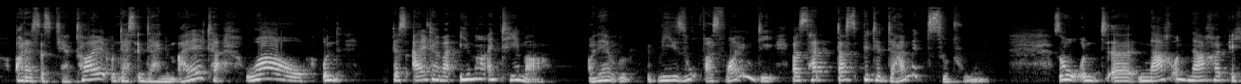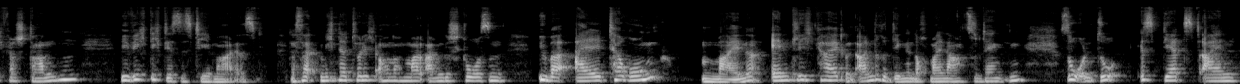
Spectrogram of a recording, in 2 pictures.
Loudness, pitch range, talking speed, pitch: -19 LUFS, 160-200 Hz, 165 wpm, 185 Hz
